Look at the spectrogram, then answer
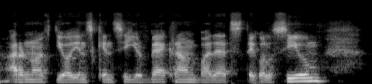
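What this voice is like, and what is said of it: Italian accent from Rome. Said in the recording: “probably from my accent, you can hear that I am originally from Rome”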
